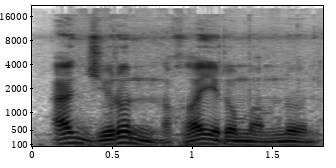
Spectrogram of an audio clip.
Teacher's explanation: Ada domatain, ada tanwin bertemu dengan huruf ghain ya, dibacanya jelas. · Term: idhar halqi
